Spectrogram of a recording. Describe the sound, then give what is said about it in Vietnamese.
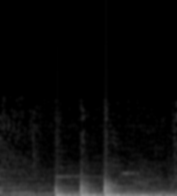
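Three evenly spaced, dull knocks on a door, close together over a low, steady background hum. “Một tiếng gõ cửa vang lên khiến cho Đường Bắc Vi”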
